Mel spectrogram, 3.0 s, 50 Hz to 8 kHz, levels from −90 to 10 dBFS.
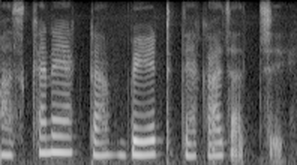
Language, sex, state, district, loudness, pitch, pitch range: Bengali, female, West Bengal, Cooch Behar, -17 LUFS, 240 Hz, 230-255 Hz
